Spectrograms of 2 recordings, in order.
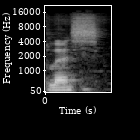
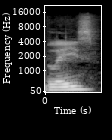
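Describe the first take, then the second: First: The name has a short vowel, like 'bless'. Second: The name has a long vowel, like 'blaze'. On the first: "if somewhere that's French, they're gonna call me uh, Bless" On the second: "if I'm somewhere that's English, it's like yeah, they're gonna call me Blaze"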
